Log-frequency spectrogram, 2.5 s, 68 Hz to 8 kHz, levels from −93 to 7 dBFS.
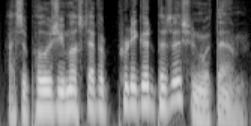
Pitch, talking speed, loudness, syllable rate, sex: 120 Hz, 260 wpm, -16 LUFS, 6.9 syllables/s, male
